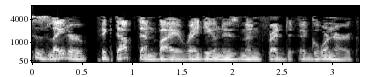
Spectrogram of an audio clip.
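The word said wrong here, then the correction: Goerner: The best way to pronounce his name is Gerner. – As if it's an E. – It's Gerner. Fred Gerner. And yes, we're skipping one step.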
